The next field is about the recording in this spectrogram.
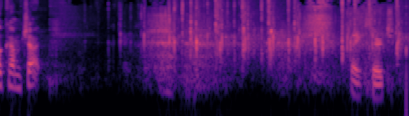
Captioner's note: applause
